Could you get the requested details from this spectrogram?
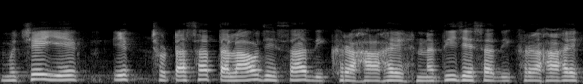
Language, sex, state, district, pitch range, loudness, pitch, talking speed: Hindi, female, Maharashtra, Mumbai Suburban, 180-205 Hz, -18 LUFS, 190 Hz, 155 wpm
